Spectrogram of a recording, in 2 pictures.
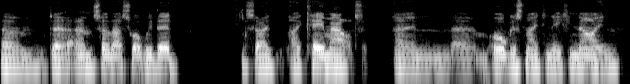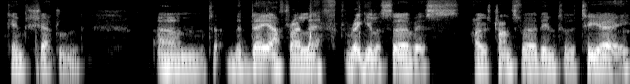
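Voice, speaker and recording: The intonation stays monotone and flat. The voice is somewhat breathy. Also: man, medium pitch for a man, moderate pace. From northern England. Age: 70s. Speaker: retired army officer. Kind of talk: interview. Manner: halting.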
